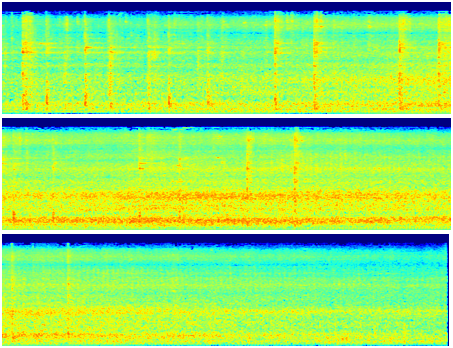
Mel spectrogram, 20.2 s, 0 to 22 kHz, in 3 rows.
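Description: Train wheels clacking over rail joints, a run of sharp clacks in the first few seconds, then a steady rail rumble that swells around the middle and eases off as a DR1A diesel railcar runs close by.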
